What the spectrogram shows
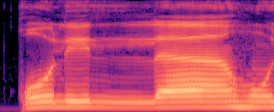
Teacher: قاف کو موٹا ادا کریں گے، لفظ اللہ کا لام یہاں باریک ہوگا، اس سے پہلے زیر ہے۔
